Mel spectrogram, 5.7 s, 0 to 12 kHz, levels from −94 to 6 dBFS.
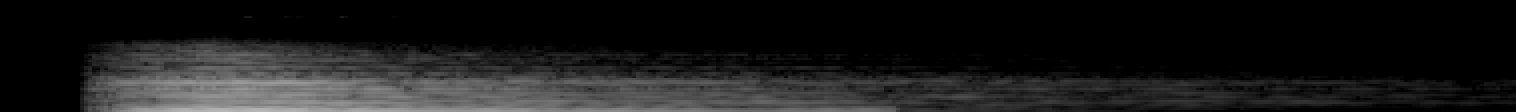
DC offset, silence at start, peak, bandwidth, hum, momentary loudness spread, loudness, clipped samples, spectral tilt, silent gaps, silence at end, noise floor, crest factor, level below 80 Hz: under 0.1%; 0.35 s; -18 dBFS; 3 kHz; 60 Hz at -55 dBFS; 26 LU; -33 LUFS; under 0.1%; -11.5 dB/octave; none; 2.4 s; -81 dBFS; 16 dB; -38 dBFS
